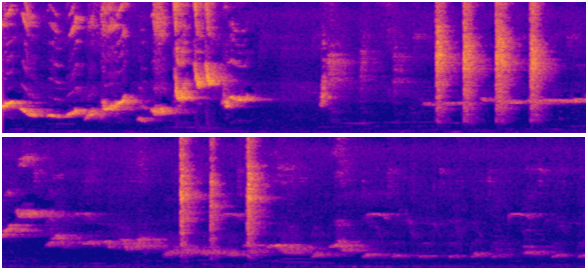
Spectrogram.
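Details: Shama of Nias lineage, called murai, pouring out a rich string of whistled trills, sharp metallic notes and descending slurred phrases, ending in soft repeated whistles, over faint low background noise.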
